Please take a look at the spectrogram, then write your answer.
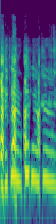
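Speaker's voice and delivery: very high pew pew gunfire sound effect.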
